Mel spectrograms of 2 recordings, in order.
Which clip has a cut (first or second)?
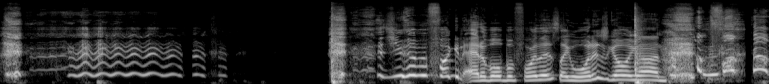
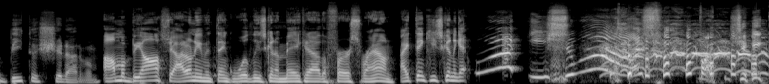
second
